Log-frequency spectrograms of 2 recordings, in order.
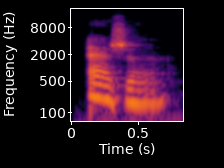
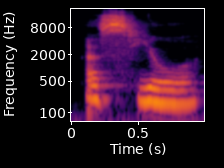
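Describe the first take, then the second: First: The middle sounds like 'zh', z and y merged. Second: The middle sounds like 'zyu', with separate z and y. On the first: "with J coalescence" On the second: "This is R P"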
